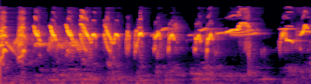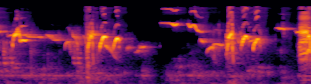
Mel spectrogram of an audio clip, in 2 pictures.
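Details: Oriental magpie-robin (kacer) giving a fast chattering 'hót líu' song of crisp chips, short trills and varied whistled phrases, heard a little more distantly, with brief breaks between phrases.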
